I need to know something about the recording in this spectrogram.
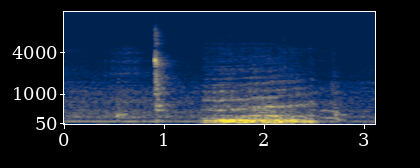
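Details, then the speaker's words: Gas burner running off a small temporary tank, pilot now properly installed, thermostat turned up from ignition setting: sharp click, then soft low whoosh as main burner catches and settles into even roar; normal main burner ignition. "on there's the main burner so that's what goes on inside there huh yeah just a big fire great"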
